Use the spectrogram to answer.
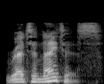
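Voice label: "retinitis", British English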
